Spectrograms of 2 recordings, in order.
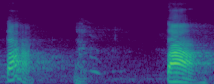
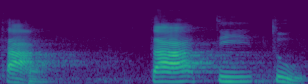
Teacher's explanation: Ada hamasnya, ada angin yang mengalir.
